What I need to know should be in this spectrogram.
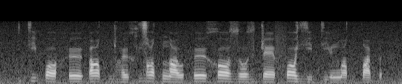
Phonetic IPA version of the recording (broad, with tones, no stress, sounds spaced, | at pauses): tʲ ø˥˧ p ɔ˨ h ø˥˧ ʔ o˥˧ tˤ ɖʱ ø˨ x zʲ ɔ˥˧ tˤ n o˨ | ø˥˧ x ɔ˥˧ z o˨ z ʈ ɛ˨ f ɔ˥˧ zʲ ə˨ tʲ ø˨ n ɛ˨ tˤ t̪ ɛ˨ p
